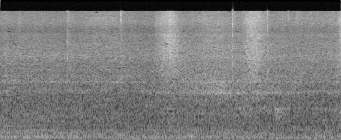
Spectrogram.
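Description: Steady low rumble of passing road traffic, with a couple of brief hissing swells about two and three seconds in.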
